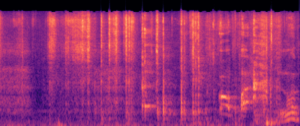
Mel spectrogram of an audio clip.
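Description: A knife cutting along the back of a large grass carp, with irregular crisp clicks and crunches as the blade slices through the scaled skin and flesh and over the rib bones.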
